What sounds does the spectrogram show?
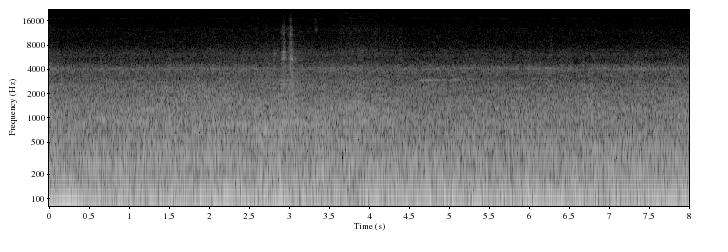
large-sounding engine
